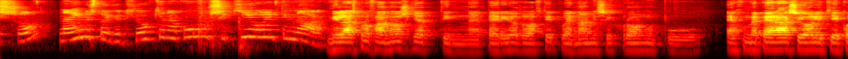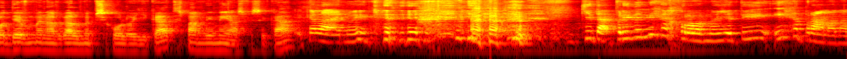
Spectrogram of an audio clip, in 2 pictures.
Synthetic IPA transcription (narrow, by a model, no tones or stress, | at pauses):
so̞ | nɐine̞st̪o̞ʝut̪çub̚ce̞nɐkuomusicio̞lit̪ino̞ɾɐmilɐspɾo̞fɐno̞zʝɐt̪inpe̞ɾio̞ðoɐft̪it̪ue̞nɐmisixɾo̞nupu | e̞xume̞pe̞ɾɐsio̞liceko̞nd̪e̞vume̞nɐvɣɐlume̞psi̥xo̞lo̞ʝikɐt̪i̥spɐnðimiɐsfi̥sikɐkɐlɐeno̞it̪et̪e | cit̪ɐpɾinðenixɐxɾo̞noʝɐt̪iixɐpɾɐmɐnɐ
